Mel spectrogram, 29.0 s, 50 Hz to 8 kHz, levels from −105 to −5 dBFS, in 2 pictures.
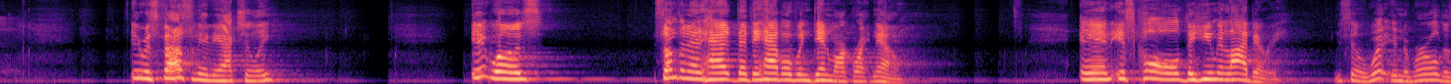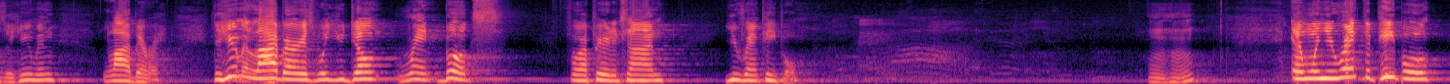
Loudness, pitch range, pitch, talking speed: -24 LUFS, 185-230 Hz, 200 Hz, 120 wpm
